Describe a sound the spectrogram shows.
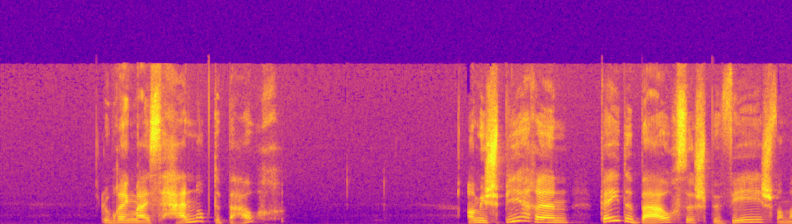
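A young woman speaks calmly and softly into a close microphone.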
